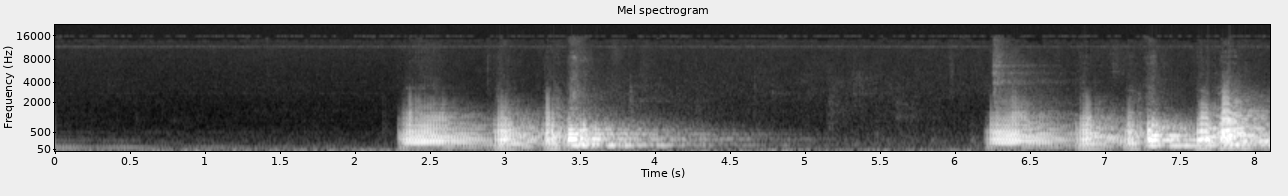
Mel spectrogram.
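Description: A wind ensemble's brass plays a loud chord twice, about four seconds apart. Each chord comes in suddenly with sharp accents and then dies away, and it is quiet before each one.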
